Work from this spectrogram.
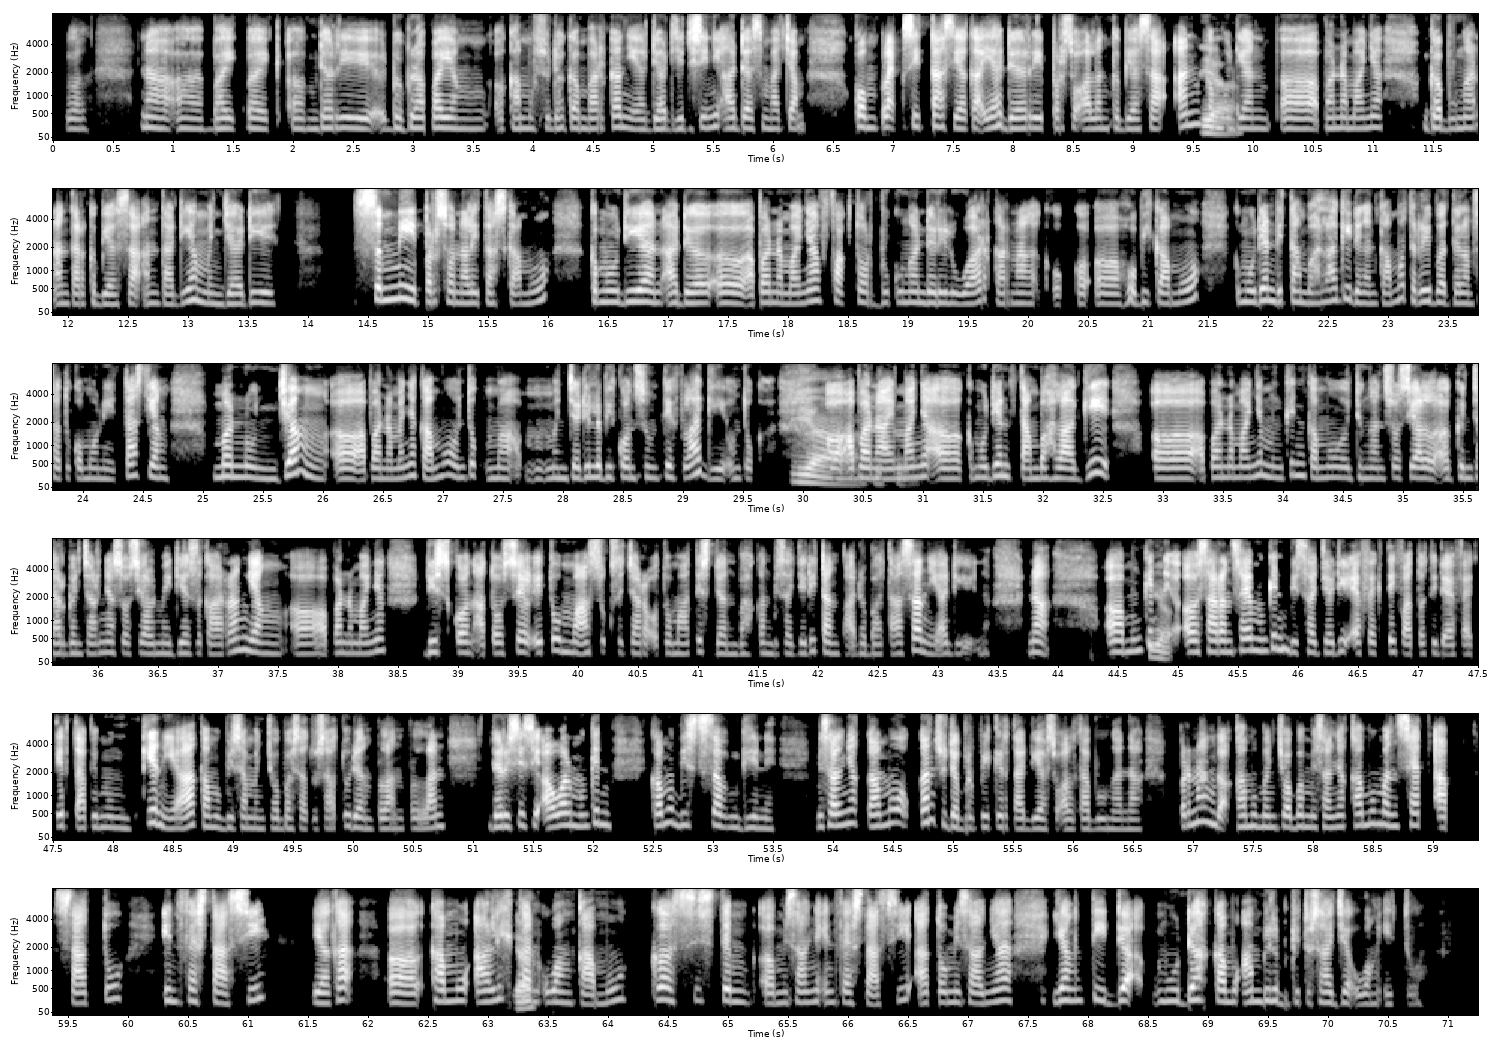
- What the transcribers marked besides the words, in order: other background noise; in English: "sale"; tapping; in English: "men-set up"
- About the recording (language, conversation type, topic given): Indonesian, advice, Bagaimana cara menahan diri saat ada diskon besar atau obral kilat?
- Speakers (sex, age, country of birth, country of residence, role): female, 45-49, Indonesia, United States, advisor; male, 35-39, Indonesia, Indonesia, user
